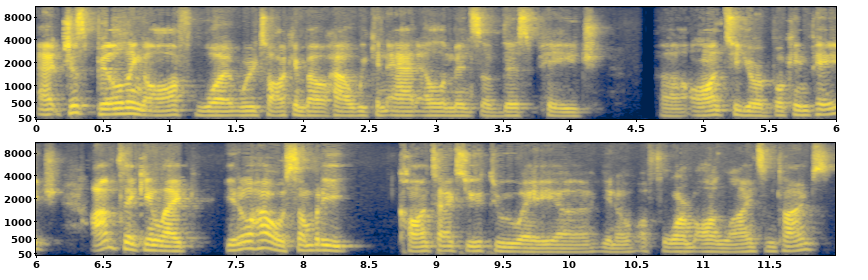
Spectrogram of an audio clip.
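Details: Adult male speaker; Normal speech.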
